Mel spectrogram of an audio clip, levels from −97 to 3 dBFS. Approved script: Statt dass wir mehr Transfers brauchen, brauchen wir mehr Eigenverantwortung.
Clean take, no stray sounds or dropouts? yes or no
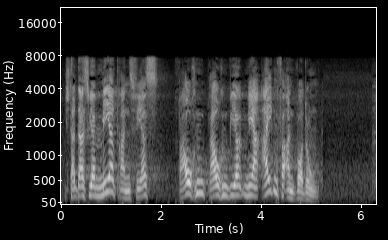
yes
